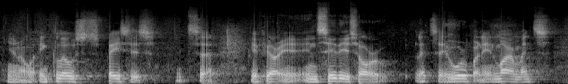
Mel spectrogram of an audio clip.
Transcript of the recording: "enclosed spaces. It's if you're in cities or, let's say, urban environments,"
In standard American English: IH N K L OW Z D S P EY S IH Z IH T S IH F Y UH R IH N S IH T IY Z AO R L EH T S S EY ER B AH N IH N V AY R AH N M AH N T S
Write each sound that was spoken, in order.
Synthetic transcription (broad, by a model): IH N K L OW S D S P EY S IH S IH T S IH F Y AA R IH N S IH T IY S AO R L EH T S S EY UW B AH N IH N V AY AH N M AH N T S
